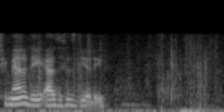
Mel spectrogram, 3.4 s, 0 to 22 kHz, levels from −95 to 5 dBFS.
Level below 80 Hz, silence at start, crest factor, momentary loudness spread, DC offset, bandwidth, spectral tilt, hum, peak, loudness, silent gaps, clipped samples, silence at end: -54 dBFS; 0 s; 18 dB; 22 LU; under 0.1%; 7.6 kHz; -6 dB/octave; none; -16 dBFS; -31 LUFS; none; under 0.1%; 0.05 s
